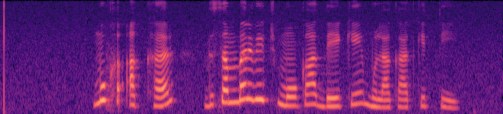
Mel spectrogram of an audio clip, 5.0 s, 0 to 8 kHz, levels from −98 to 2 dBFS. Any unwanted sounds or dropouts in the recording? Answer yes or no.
no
